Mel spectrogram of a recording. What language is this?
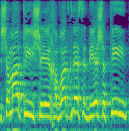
Hebrew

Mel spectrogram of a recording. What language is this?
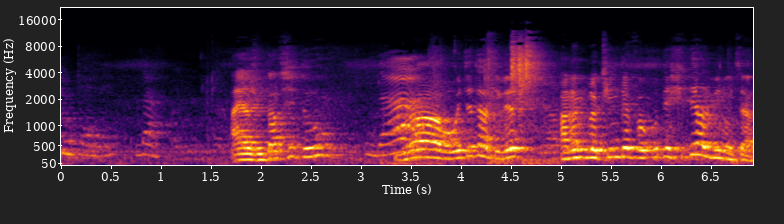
Romanian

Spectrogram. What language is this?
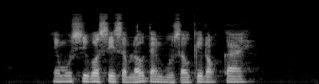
Cantonese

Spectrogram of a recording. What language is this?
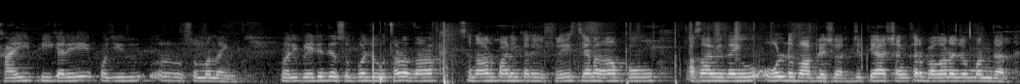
Sindhi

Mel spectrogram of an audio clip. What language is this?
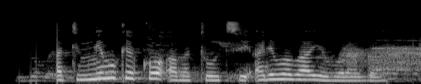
Kinyarwanda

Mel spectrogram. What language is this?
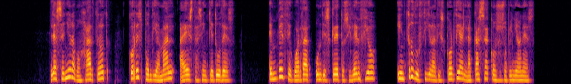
Spanish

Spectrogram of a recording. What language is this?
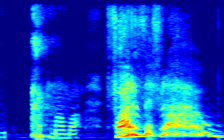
Icelandic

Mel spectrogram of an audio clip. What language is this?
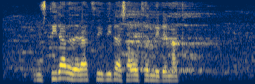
Basque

